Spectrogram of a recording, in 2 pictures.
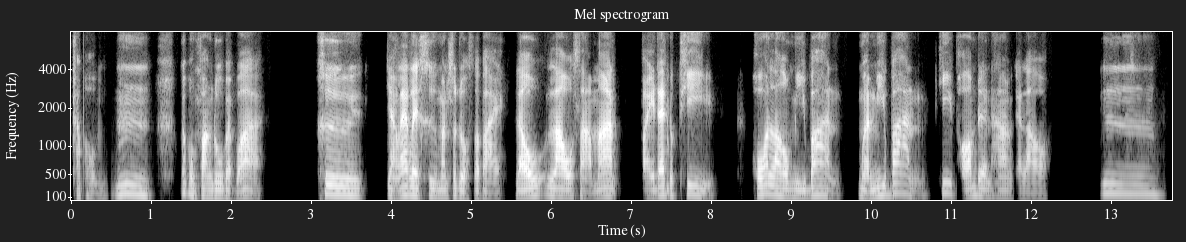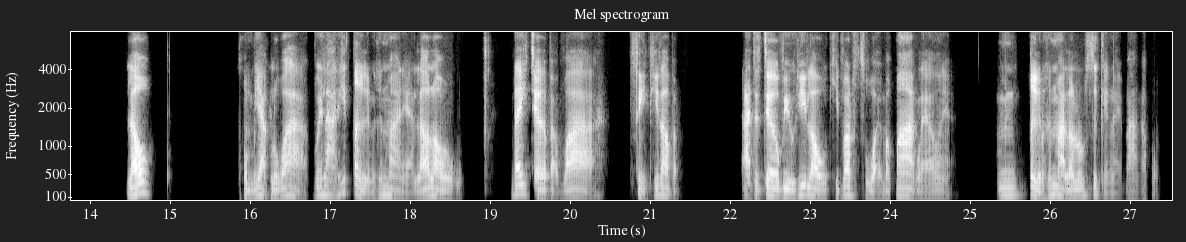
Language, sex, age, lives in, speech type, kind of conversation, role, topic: Thai, male, 20-24, Thailand, conversation, podcast, host, เล่าทริปที่คุณยังจำไม่ลืมให้ฟังหน่อยได้ไหม?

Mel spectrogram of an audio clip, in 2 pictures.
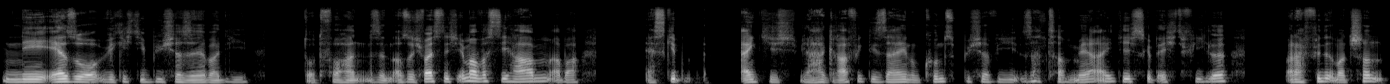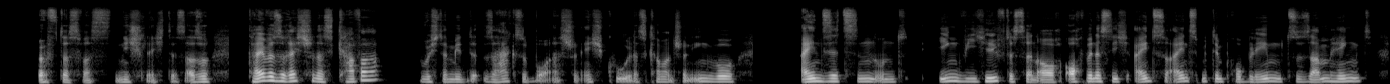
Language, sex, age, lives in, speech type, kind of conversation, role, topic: German, male, 25-29, Germany, conversation, podcast, guest, Welche Rolle spielt Bewegung oder ein Spaziergang für deine Kreativität?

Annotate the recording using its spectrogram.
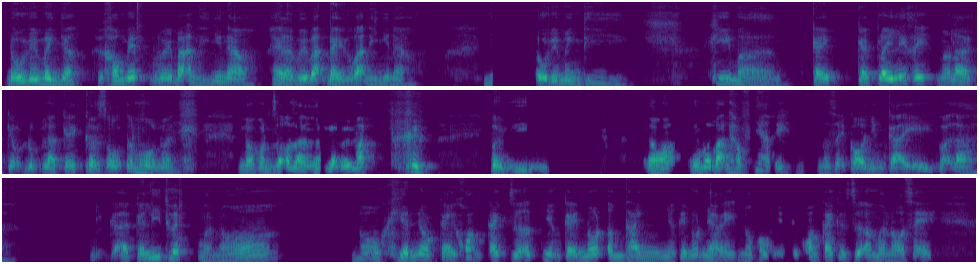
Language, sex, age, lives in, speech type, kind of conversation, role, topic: Vietnamese, male, 20-24, Vietnam, conversation, podcast, guest, Bạn nghĩ âm nhạc kết nối mọi người với nhau như thế nào?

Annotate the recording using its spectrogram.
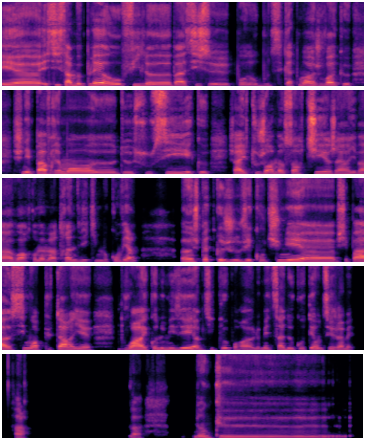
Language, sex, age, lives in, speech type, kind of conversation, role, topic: French, female, 20-24, France, conversation, unstructured, none, Comment économises-tu habituellement de l’argent chaque mois ?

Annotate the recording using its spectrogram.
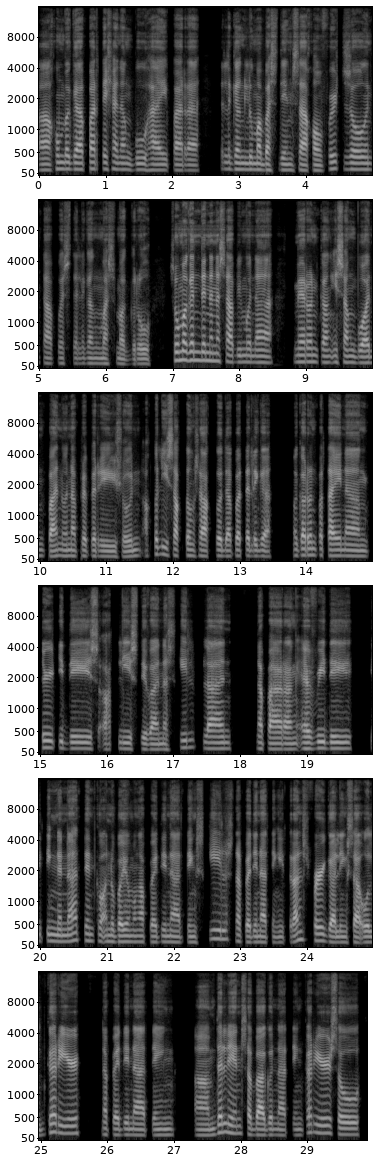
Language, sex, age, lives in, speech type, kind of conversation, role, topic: Filipino, male, 25-29, Philippines, conversation, advice, advisor, Paano ko haharapin ang takot sa bagong simula habang lumilipat ng karera?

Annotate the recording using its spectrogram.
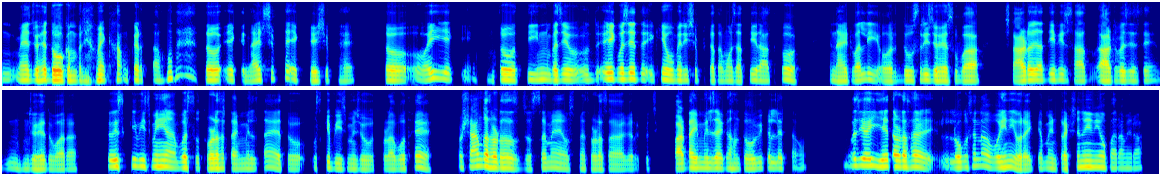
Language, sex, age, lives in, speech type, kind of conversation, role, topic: Hindi, male, 20-24, India, conversation, podcast, guest, Screen time aur sleep kaise balance karte ho?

